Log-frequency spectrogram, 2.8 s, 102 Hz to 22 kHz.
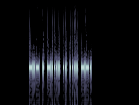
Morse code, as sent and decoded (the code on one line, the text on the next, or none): -.- . -.... .. .... --.
KE6IHG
